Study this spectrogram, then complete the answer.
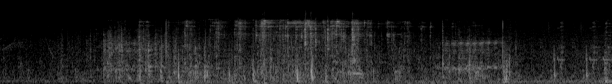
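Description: A horse-drawn cart rattles past.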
